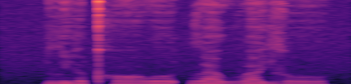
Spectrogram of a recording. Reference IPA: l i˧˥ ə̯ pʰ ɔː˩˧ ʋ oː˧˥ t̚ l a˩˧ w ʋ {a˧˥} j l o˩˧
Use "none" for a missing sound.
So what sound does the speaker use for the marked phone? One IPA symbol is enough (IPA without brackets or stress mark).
a˧˥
